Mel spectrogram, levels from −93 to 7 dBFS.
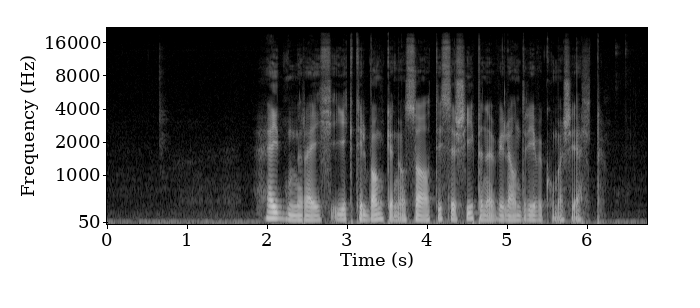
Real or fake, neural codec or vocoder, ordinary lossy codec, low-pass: real; none; none; 19.8 kHz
